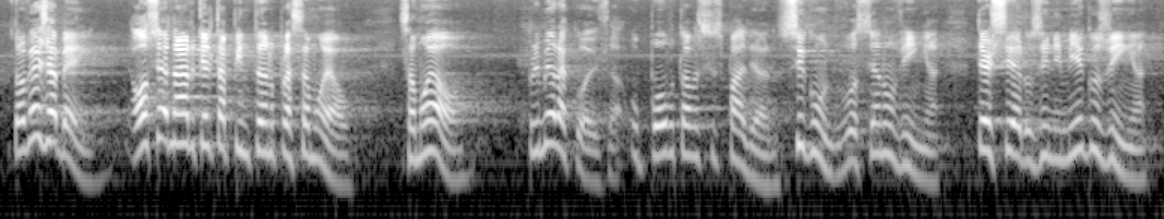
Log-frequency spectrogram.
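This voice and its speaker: High-voiced Brazilian pastor in an echoing church. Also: male voice, big pitch swings, fairly quick. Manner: storytelling preacher, acts out dialogue, shifts from loud to hushed. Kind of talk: sermon. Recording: long church reverb.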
